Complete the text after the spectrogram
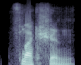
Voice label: "flection", American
